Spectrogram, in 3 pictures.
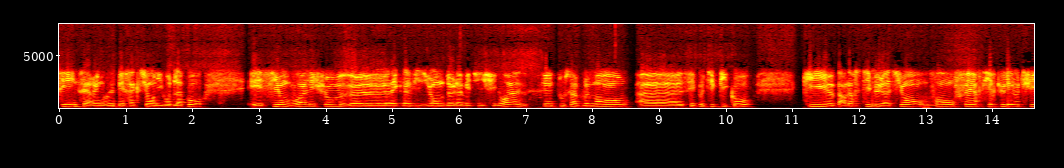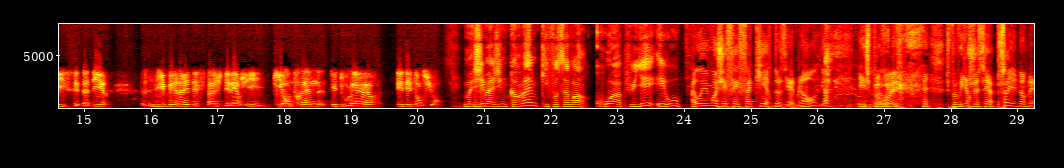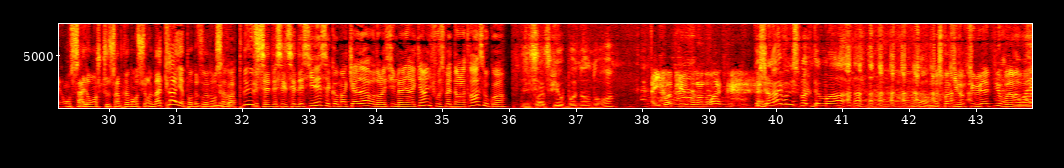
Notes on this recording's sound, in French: était au téléphone des Grosses Têtes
